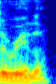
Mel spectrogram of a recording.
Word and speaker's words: Abdullaev: I think I said his name. I I don't know. I probably said it right. No, I ain't say his name right. I said that last time and I was wrong. Uh let me see. Who is that dude name? Yeah, it was Abdullaev.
